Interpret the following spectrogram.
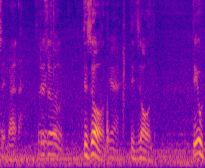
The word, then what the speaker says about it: DAZN: How do you pronounce it, mate? Dazn.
